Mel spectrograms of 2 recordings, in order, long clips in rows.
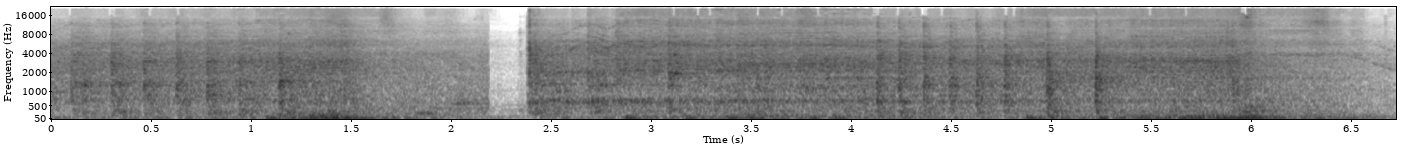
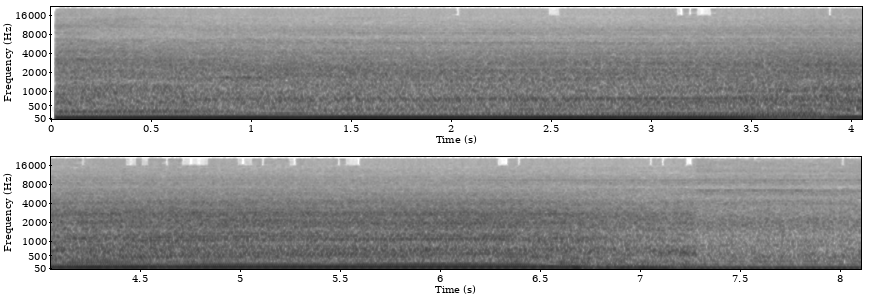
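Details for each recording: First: Mazda MX5 track car on a Megasquirt running alpha-N with no base map, first key turn: quick starter churn, a pause, then a few ragged firing pulses that fade away. Engine fires briefly then dies. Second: Mazda MX5 track car engine on new Megasquirt running alpha-N on the standard manifold, before ITB fitting: after some revving it settles into a steady, even idle of about four firing pulses a second, with two sharp clicks; running cleanly.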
